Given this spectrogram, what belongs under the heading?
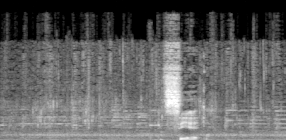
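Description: Water poured and recirculated through a mash of brewing grains held between two filters, a soft trickling pour under steady talk, with a brief louder splash partway through.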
